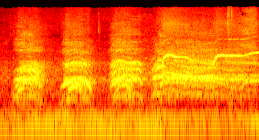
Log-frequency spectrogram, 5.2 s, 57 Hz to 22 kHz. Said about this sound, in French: Nous sommes le 27 novembre 2007, plus de 2000 personnes se sont massées devant le magasin Apple sur les Champs-Élysées à Paris.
